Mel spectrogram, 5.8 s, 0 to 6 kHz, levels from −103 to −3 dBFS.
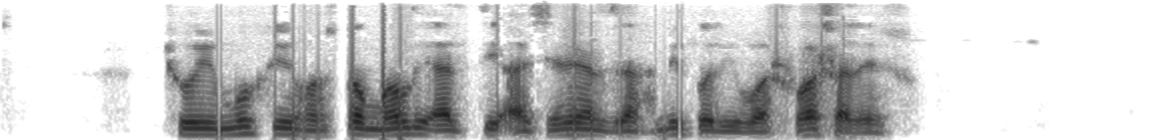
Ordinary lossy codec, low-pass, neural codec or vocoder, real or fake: AAC, 32 kbps; 5.4 kHz; none; real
